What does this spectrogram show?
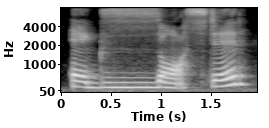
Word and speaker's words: exhausted: Pumas there are cheetahs sometimes we do not say the H after an X exhausted exhausted and exhibit exhibit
